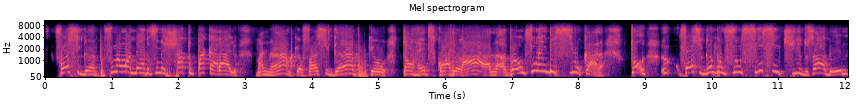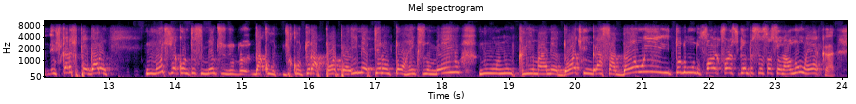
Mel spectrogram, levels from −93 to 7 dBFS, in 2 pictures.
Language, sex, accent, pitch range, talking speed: Portuguese, male, Brazilian, 230-295 Hz, 180 wpm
